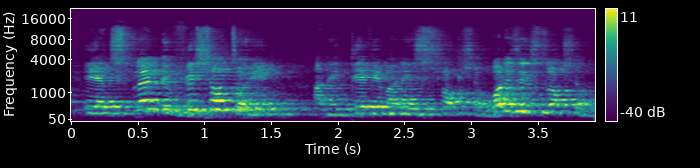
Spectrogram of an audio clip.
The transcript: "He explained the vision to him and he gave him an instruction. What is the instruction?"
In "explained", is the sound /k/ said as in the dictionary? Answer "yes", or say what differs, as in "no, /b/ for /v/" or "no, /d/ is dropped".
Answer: yes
